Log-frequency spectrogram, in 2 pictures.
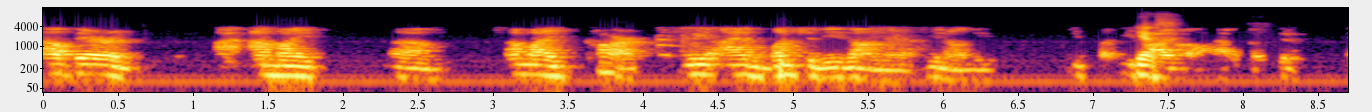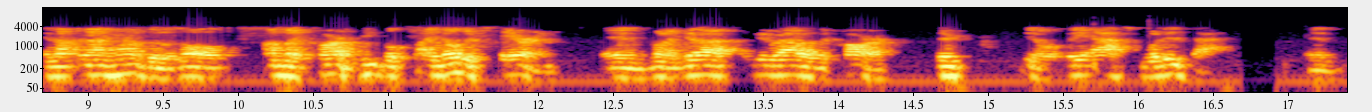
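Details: Woman with aphasia after a stroke, a member of an aphasia support group; word errors are heard; aphasia.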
